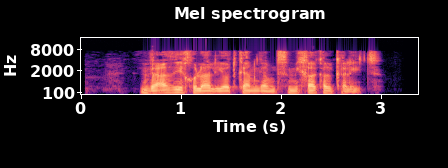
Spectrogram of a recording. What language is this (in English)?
Hebrew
